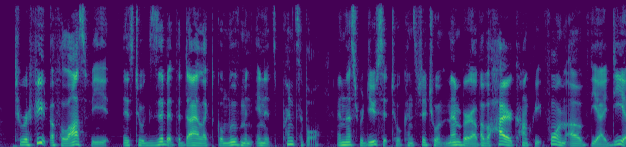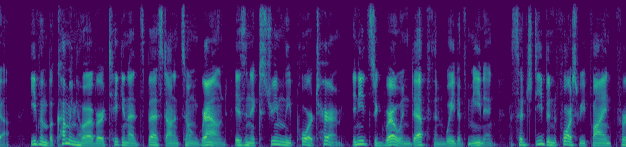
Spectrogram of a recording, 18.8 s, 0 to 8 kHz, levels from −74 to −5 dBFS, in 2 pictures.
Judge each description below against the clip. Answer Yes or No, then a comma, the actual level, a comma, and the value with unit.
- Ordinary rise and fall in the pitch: Yes, average, 4.8 semitones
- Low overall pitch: Yes, low, 130 Hz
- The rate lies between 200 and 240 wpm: Yes, fast, 205 wpm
